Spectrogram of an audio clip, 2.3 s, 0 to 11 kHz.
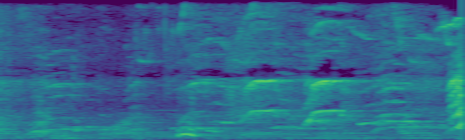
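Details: Six-week-old F1b Goldendoodle puppies screaming indoors during a football game; high, shrill rising and falling squeals and yelps overlap quickly in a noisy chorus.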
